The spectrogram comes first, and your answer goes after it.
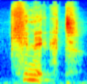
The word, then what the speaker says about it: knight: sounds like is to take all vowels and pronounce them as you would in French and pronounce every letter. The word for wife would be pronounced weef. The word for house would be pronounced hus. The word knight, knicht.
